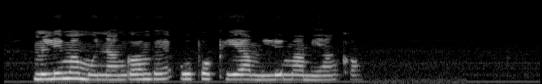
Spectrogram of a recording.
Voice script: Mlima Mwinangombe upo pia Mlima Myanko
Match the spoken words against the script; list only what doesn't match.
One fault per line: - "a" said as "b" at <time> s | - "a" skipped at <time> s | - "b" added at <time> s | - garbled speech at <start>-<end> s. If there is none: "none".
none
